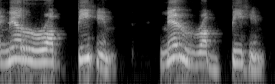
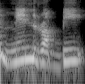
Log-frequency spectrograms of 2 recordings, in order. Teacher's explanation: نون کی آواز مکمل طور پر غائب ہو جاتی ہے، اس کو نہیں پڑھا جاتا. متحرک میم ہے، یہ را میں شامل ہو رہا ہے، اور اس کو ایسے پڑھیں گے من ربیہم، من ربیہم، ٹھیک ہے.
